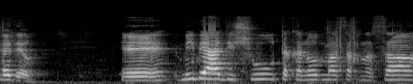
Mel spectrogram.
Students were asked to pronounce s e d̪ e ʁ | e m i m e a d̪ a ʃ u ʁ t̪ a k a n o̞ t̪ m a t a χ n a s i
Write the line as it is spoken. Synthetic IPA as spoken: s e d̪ e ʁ | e m i b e a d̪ i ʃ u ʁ t̪ a k a n o̞ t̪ m a s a χ n a s a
